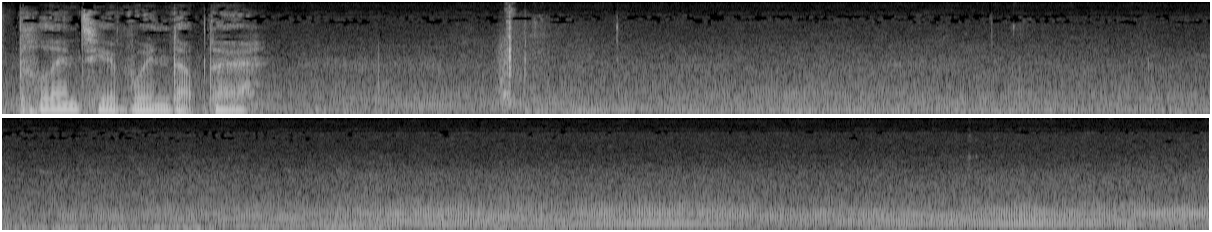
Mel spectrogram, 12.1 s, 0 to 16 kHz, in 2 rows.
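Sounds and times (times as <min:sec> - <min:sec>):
faint outdoor background: 0:00.0 - 0:12.0
golf club striking ball: 0:02.4 - 0:03.1.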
